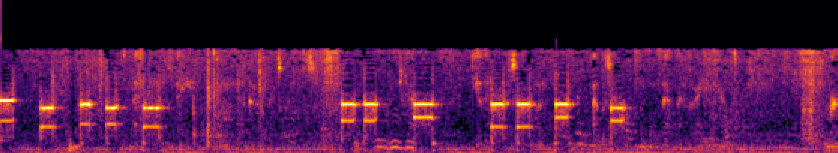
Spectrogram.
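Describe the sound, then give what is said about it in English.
Touch-tone telephone keys dialed to connect a person joining by phone, a quick series of short dual-tone beeps in small clusters with brief pauses, fairly loud over a steady low hum and faint murmur. “And we have one person joining us by phone, so I'd like to... Go ahead and get us hooked up.”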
